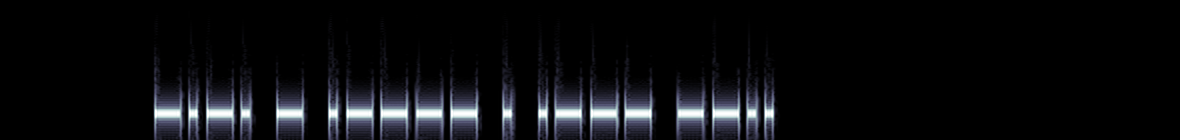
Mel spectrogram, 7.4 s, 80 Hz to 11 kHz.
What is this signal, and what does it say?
Morse code, heard as a keyed tone, about 21 wpm, 700 Hz. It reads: CT1EJZ
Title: DXCC-100 Call Signs - 6 Characters - Repeated 2x - 22wpm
